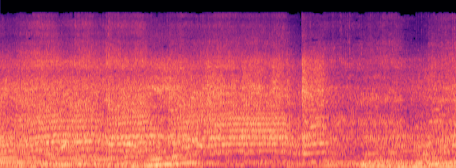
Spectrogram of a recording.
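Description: Several small demolition derby cars' engines revving hard at once, their pitch rising and falling as the cars push and ram each other, with a sharp bang about three seconds in.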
